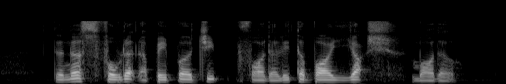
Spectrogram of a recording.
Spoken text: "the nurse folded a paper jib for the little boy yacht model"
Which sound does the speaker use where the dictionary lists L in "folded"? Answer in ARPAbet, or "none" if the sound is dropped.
none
